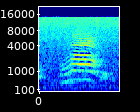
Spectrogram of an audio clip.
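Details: Domestic cat hidden under a cover, a meowing lump, gives one clear meow lasting about half a second. It is harmonic, rises then falls, and ends in a softer tail against a quiet indoor background.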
